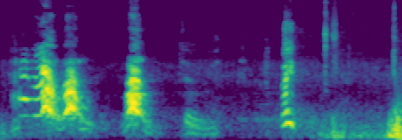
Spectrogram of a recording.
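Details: German Shepherd puppy, said to be angry with its owner, gives short sharp barks: a quick pair, then two single barks spaced over about three seconds, with a soft low grumble between and faint noises at the end.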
